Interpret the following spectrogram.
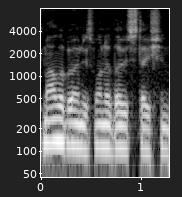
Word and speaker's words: Marylebone: Uberk says Marylebone is one of those station names I don't know how to pronounce.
